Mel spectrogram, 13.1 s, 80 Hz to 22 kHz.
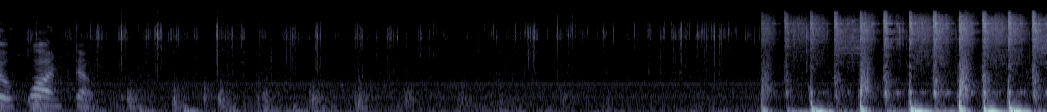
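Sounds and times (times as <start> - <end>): plastic puzzle cubes clicking: 0.4 - 10.2.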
